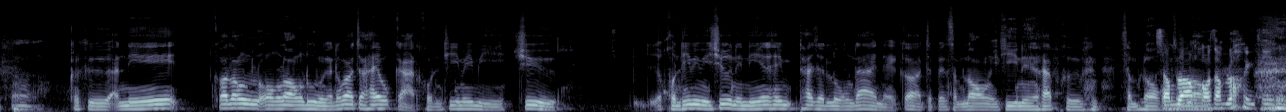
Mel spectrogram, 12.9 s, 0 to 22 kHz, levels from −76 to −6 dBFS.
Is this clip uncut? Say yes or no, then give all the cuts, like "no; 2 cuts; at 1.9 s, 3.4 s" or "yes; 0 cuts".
no; 2 cuts; at 1.9 s, 5.1 s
